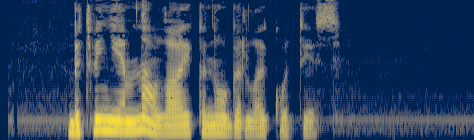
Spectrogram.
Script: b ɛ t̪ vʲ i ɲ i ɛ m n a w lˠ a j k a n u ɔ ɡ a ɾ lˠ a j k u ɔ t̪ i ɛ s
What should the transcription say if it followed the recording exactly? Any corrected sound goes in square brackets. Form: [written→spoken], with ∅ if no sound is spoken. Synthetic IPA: b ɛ t̪ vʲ i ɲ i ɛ m n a w lˠ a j k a n u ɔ ɡ a ɾ lˠ a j k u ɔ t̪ i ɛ s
